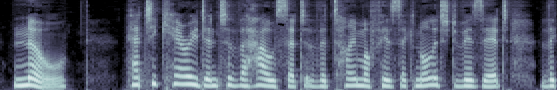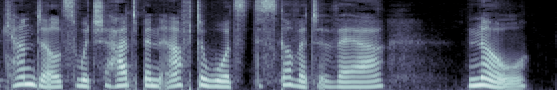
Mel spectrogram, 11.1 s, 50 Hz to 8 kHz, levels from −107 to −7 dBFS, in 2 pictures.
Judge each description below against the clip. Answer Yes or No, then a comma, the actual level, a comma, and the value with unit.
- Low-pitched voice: No, high, 195 Hz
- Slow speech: Yes, slow, 125 wpm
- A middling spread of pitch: Yes, average, 3.0 semitones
